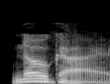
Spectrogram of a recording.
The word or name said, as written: nogai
